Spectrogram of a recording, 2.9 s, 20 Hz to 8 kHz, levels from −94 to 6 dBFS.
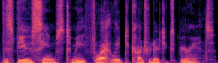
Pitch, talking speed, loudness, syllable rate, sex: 140 Hz, 185 wpm, -17 LUFS, 5.2 syllables/s, male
